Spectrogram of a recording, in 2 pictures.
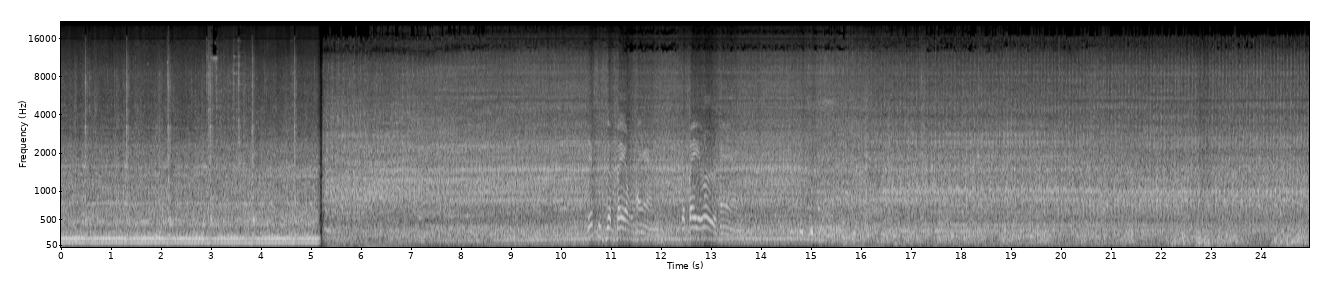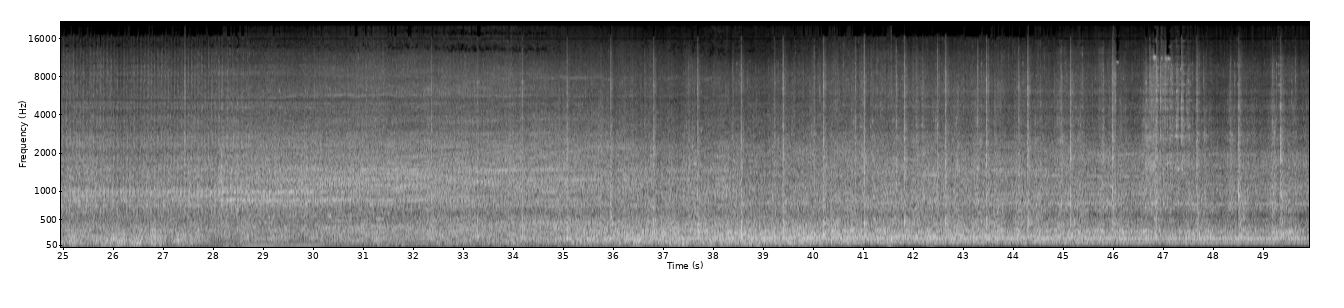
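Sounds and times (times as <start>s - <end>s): hay baler working: 0.0s - 49.9s
tractor engine running: 0.0s - 49.9s
sharp clicks and knocks: 0.2s - 4.9s, 35.0s - 49.8s.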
